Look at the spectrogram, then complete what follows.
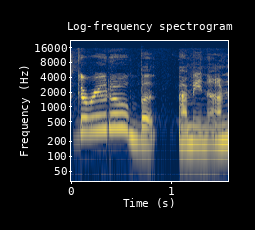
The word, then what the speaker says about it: Gerudo: that out of curiosity i say it with a soft g garudo like gravy i always for the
